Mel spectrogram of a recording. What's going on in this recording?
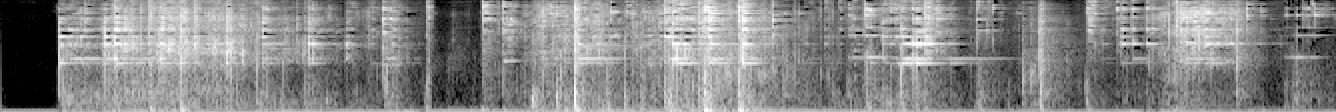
Rain vidrio
glasses, falling, glass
